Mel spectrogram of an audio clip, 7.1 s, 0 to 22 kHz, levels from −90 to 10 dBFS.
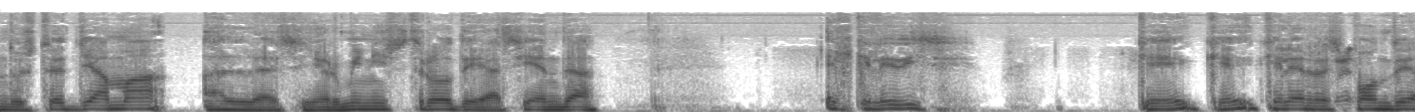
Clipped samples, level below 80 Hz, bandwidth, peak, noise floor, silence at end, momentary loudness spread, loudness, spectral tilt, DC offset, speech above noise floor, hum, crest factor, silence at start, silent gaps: under 0.1%; -38 dBFS; 14 kHz; -4 dBFS; -41 dBFS; 0 s; 18 LU; -17 LUFS; -4.5 dB/octave; under 0.1%; 25 dB; none; 14 dB; 0 s; none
